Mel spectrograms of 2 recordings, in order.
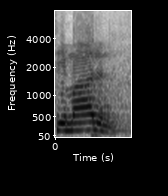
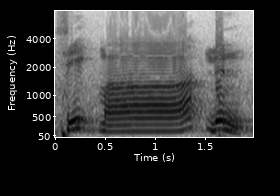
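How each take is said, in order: First: It is said quickly as one word. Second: It is said slowly, syllable by syllable.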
